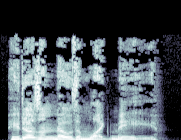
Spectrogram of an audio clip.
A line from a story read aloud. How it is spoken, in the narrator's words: Beau said grimly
